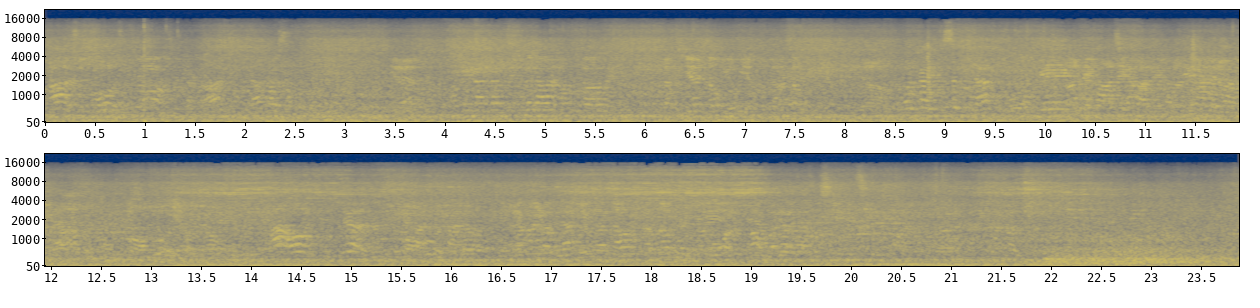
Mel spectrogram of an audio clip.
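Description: A knife slices wetly through raw fish flesh.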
